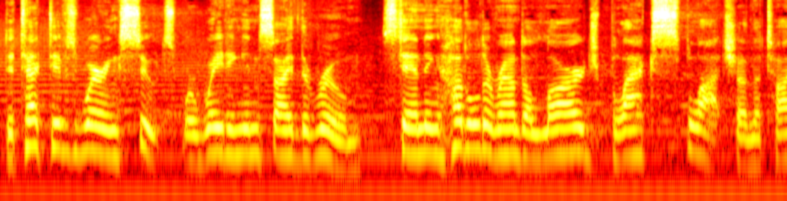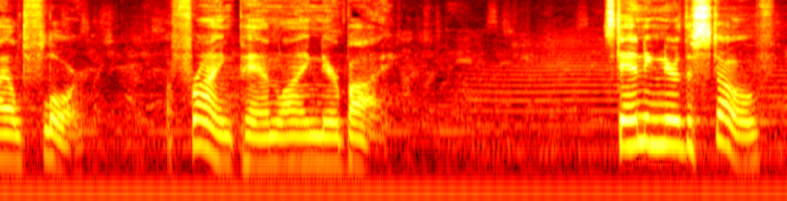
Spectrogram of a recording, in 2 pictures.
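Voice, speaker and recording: A man's voice: on the high side, unhurried, a little mellow. A man reading scripted, descriptive story narration for an audio drama, like a storyteller. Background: music.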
